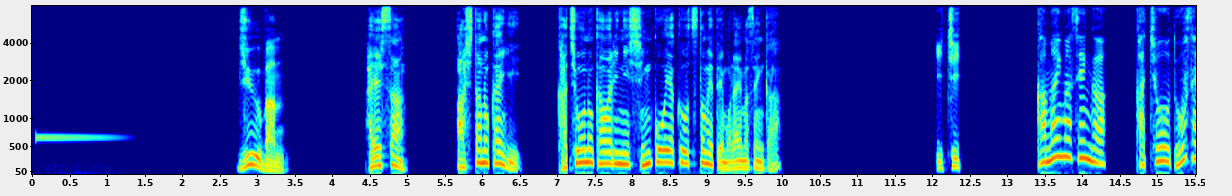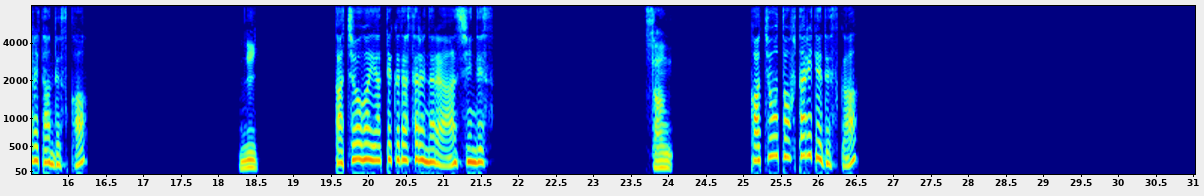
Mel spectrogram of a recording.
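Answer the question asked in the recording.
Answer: かまいませんが、課長どうされたんですか。

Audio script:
10、林さん、明日の会議、課長の代わりに進行役を務めてもらえませんか。
1かまいませんが、課長どうされたんですか。

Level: N2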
